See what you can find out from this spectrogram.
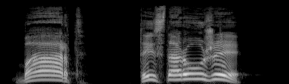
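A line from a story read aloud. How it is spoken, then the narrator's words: Yelling. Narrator (Russian): Я заорал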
